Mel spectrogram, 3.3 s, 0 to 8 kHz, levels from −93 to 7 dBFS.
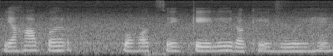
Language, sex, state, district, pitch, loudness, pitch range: Hindi, male, Madhya Pradesh, Katni, 185 Hz, -19 LUFS, 175-200 Hz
